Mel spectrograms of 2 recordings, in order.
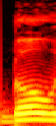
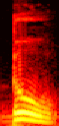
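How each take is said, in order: First: The word ends with an 'oh' vowel. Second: The word ends with an 'oo' vowel. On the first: The speaker calls it wrong. "কেউ কিন্তু ভুল করেও ডো উচ্চারণ করবে না" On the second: The speaker calls it right. "এর জন্য আমরা উচ্চারণ করব ডু"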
